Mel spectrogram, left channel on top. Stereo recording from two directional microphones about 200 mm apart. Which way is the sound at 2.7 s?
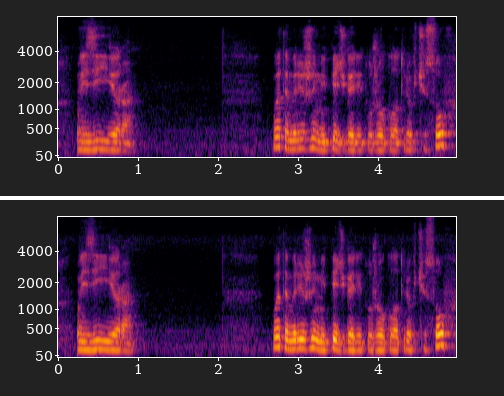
55° right (ahead or behind).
